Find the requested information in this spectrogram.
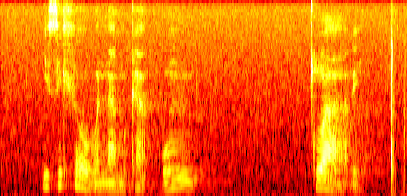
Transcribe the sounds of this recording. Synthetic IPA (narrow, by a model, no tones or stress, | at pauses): isiɬɔɓɔnam̩kʰa̰ | um̩ | ǀwaːɓɛ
